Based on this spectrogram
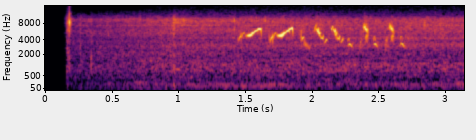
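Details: Japanese wagtail along a river, late August 2020; a quick run of high, thin chirps, each a sharp rising-then-falling note, given in a burst of about eight notes over a faint hiss.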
